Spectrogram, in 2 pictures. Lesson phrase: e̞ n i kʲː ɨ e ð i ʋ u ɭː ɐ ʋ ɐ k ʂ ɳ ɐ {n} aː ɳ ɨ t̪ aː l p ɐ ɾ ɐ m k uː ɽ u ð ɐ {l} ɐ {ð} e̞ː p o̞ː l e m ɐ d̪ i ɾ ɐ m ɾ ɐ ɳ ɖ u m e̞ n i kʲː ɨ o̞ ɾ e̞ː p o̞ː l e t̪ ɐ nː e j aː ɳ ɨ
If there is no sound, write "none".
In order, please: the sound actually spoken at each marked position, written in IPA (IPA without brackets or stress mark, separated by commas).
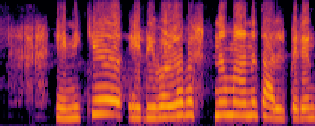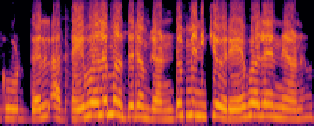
m, l, ð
